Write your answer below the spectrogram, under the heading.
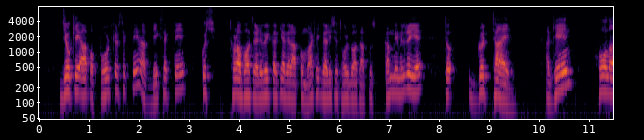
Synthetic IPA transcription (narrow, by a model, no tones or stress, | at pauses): d͡ʒoːkeaːpɐfoːɾɖkɐɾsɐk̚t̪eɦɛ̃aːp̚d̪eːkʰsɐk̚t̪eɦɛ̃ | kʊt͡ʃʰ | t̪ʰoːɽabɔɦʊt̪ɾɛːnoːʋeːʈ̚kɐɾkeɐɡəɾaːp̚komaːɾkeːʈʋɛːljuset̪ʰoːɽibɔːt̪aːp̚kokɐ̃mːẽmɪlɾɐɦiɦɛː | t̪oː | ɡʊɖ̚ʈʰaːɪ̃m | ɐɡeːn | hoːl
